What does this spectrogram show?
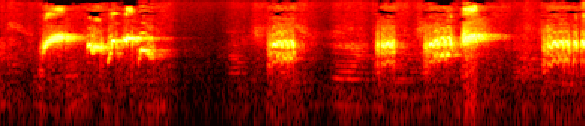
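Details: Lure song of a red-whiskered bulbul used to call the flock: a rich warbled opening phrase, a pause, then several loud, rapid chirruping notes.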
